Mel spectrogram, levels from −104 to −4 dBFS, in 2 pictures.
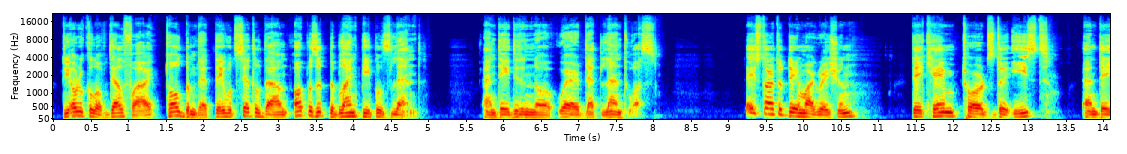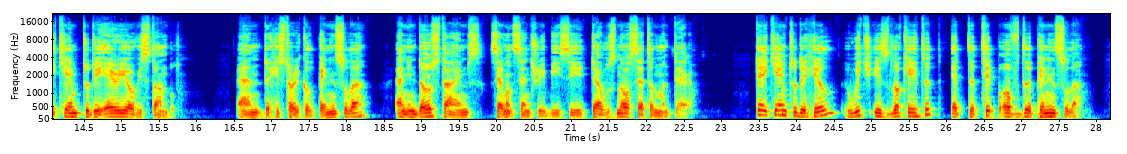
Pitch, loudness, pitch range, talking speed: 120 Hz, -18 LUFS, 105-140 Hz, 150 wpm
